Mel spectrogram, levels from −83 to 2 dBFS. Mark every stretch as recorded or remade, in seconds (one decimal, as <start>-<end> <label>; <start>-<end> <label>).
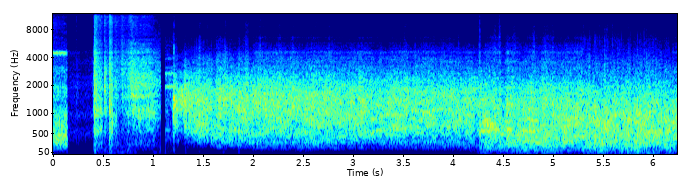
0.0-1.0 remade; 1.0-2.0 recorded; 2.0-5.3 remade; 5.3-6.2 recorded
